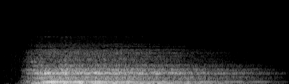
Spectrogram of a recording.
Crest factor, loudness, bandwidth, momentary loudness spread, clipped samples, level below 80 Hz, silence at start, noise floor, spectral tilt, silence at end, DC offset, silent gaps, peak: 16 dB; -21 LUFS; 2.7 kHz; 20 LU; under 0.1%; -28 dBFS; 0.25 s; -44 dBFS; -12 dB/octave; 0.3 s; under 0.1%; none; -6 dBFS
